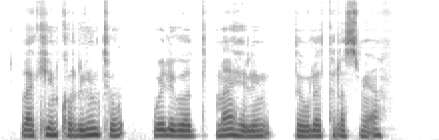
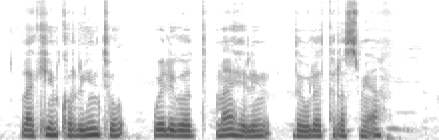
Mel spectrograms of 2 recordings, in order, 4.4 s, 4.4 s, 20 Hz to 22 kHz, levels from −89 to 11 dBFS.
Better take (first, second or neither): second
